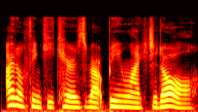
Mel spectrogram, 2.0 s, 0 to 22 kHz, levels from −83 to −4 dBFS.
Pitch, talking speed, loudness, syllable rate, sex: 190 Hz, 305 wpm, -17 LUFS, 7.0 syllables/s, female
